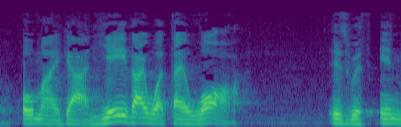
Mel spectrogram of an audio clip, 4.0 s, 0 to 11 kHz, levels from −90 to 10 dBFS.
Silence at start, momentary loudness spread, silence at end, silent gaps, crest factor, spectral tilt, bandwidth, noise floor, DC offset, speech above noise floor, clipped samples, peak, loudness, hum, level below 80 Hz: 0 s; 7 LU; 0 s; none; 16 dB; -8.5 dB/octave; 7.8 kHz; -55 dBFS; under 0.1%; 36 dB; under 0.1%; -6 dBFS; -21 LUFS; none; -60 dBFS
